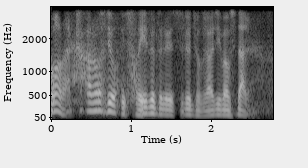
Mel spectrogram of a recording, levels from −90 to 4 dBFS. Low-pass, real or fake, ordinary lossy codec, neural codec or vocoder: 3.6 kHz; fake; none; codec, 16 kHz in and 24 kHz out, 0.4 kbps, LongCat-Audio-Codec, four codebook decoder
